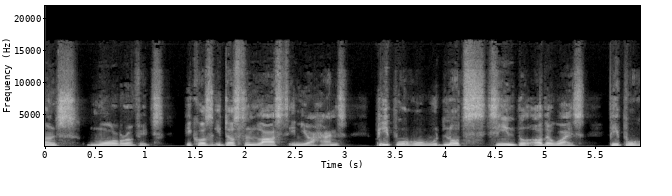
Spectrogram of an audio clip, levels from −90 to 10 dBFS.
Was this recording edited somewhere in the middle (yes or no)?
yes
